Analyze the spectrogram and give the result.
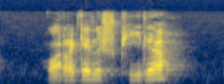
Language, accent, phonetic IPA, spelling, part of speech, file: German, Austria, [ˈɔʁɡl̩ˌʃpiːlɐ], Orgelspieler, noun, De-at-Orgelspieler.ogg
- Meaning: organist (male or of unspecified sex)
